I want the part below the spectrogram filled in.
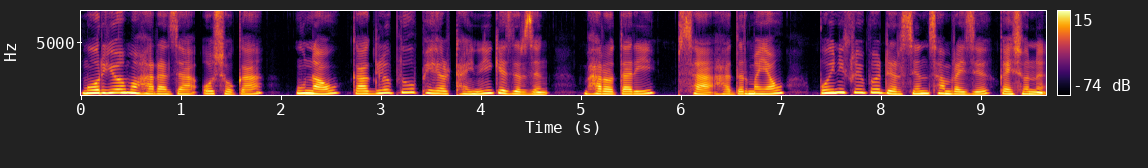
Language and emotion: Bodo, neutral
